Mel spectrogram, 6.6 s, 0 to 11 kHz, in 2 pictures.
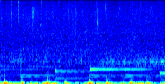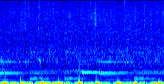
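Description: Steady low heartbeat thumps at about 78 a minute, under soft humming tones; an ordinary heartbeat.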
